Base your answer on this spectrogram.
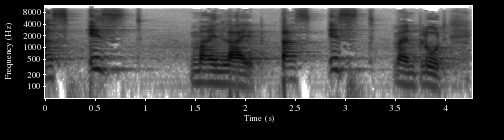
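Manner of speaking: IST stressed hard and slowed.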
